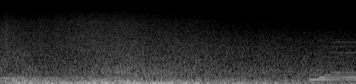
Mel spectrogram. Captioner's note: waves crash; serene music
